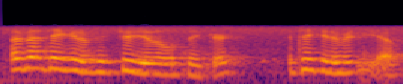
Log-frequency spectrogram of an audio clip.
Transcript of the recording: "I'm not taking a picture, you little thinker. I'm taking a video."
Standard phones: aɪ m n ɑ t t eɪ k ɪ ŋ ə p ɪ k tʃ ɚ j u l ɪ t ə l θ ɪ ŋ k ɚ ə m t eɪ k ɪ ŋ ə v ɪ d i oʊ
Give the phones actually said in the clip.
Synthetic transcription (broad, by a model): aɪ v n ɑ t t eɪ k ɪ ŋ ə p ɪ k tʃ ɚ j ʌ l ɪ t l s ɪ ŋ k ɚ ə t eɪ k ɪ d ə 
